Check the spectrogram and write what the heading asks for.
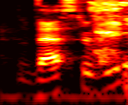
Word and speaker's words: Västervik: Yeah, and I think you mentioned that you were going to be heading is it Västervik? Am I saying that right? Västervik? – Yeah, exactly.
